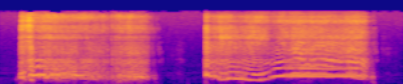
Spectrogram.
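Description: A man imitating an elephant's trumpeting with his voice: two long, raspy blasts, the second dipping in pitch and then rising again.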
